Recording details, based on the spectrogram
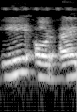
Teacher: तो ए और ए याद कर लीजिएगा कि ए और ए जो है ऐसे वर्ण हैं जो कंठ और तालु दोनों से उच्चारित किए जाते हैं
